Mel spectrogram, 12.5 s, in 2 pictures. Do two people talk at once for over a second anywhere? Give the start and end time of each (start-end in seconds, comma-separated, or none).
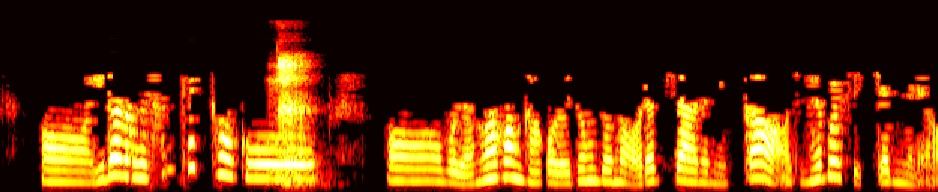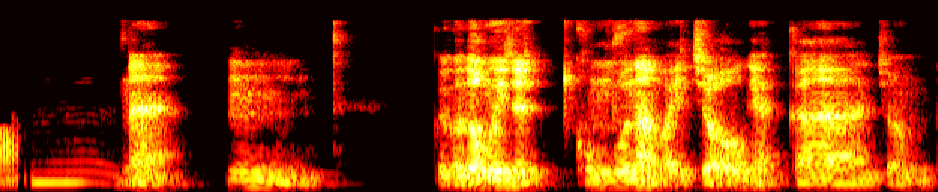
none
